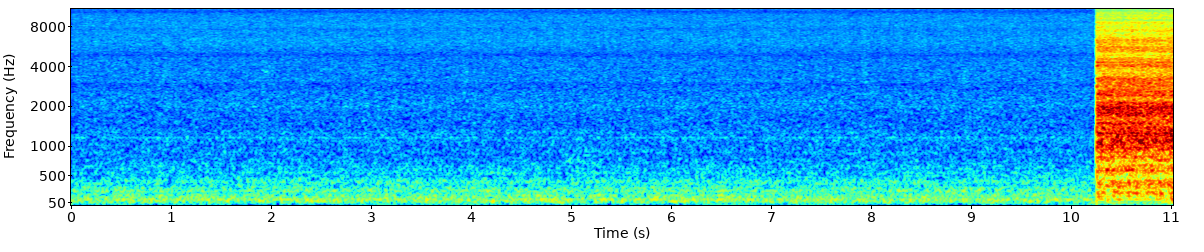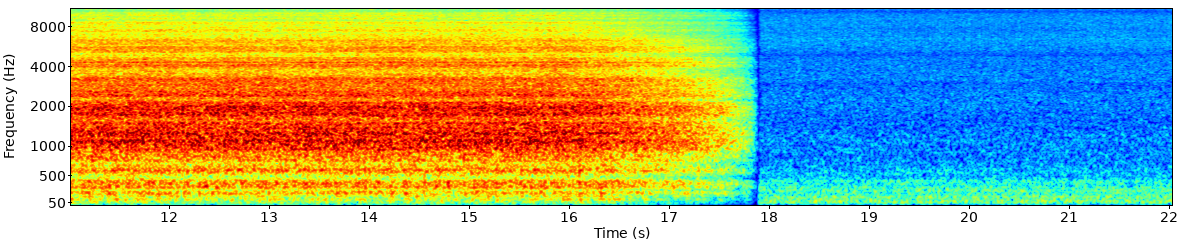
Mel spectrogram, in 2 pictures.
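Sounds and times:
kettle water boiling: 10.3 - 17.9.

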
